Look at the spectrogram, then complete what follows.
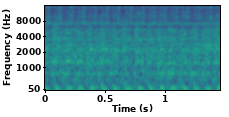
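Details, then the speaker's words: Yamaha Vixion that would not start or stalled suddenly, caused by a weak battery: even idle at about seven pulses a second, steady without stumbles; no engine fault, normal idle, fix is a new battery. "dengan S tidak ada kerusakan di sini di mesin yang lain tidak ada kerusakan ya"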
